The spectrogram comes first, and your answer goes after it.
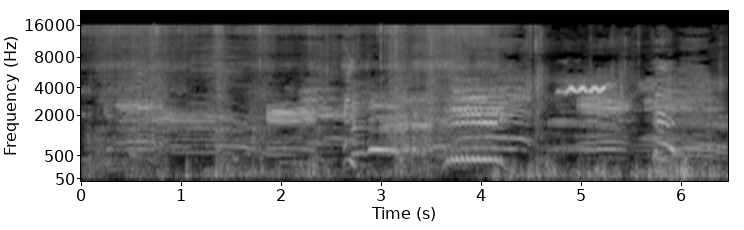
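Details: Swimming sheep driven across a river by their farmers: many wavering bleats overlap steadily, some deep and hoarse, others higher and drawn out, with splashy background noise underneath.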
